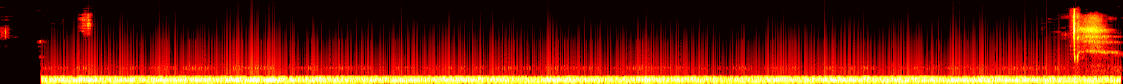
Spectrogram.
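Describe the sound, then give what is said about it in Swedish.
A steady, low droning tone holds for about ten seconds without a break, with a faint higher thin line above it, then ends with a brief crackle. It is an unexplained underwater sound recorded in the ocean. “Det där låter ju som någon form av liksom nästan, eh, om, om man tänker sig ett, ett gigantiskt djur som bara... Ja. Någonstans i havet, som vrålar ut.”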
